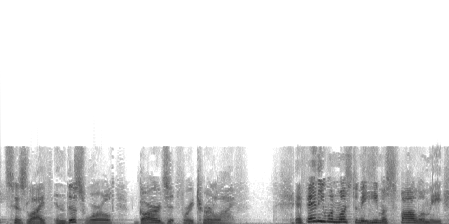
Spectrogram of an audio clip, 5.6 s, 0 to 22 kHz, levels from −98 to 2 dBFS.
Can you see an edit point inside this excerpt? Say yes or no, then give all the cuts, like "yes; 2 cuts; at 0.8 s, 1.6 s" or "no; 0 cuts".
yes; 1 cut; at 4.4 s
